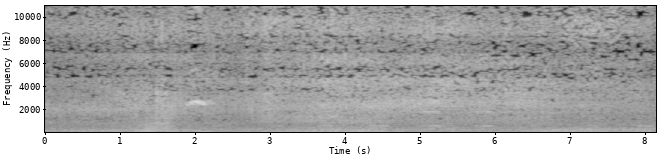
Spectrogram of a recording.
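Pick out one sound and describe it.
A jeepney engine rumbles as it pulls up close and drives off.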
